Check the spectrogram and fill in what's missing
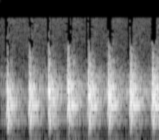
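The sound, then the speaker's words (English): A rapid, steady series of about eight firm knocks on a door, evenly spaced, with no voices. “I can't open the door, but come in if you like.”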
